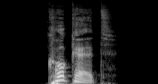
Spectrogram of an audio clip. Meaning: second-person plural subjunctive I of kucken
- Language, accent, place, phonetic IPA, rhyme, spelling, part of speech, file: German, Germany, Berlin, [ˈkʊkət], -ʊkət, kucket, verb, De-kucket.ogg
